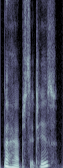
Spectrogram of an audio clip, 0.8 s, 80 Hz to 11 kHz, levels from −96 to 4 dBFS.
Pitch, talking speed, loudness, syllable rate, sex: 185 Hz, 230 wpm, -20 LUFS, 6.0 syllables/s, female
